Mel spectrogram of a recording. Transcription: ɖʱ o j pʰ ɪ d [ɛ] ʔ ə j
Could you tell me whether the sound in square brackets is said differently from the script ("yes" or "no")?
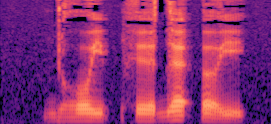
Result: no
